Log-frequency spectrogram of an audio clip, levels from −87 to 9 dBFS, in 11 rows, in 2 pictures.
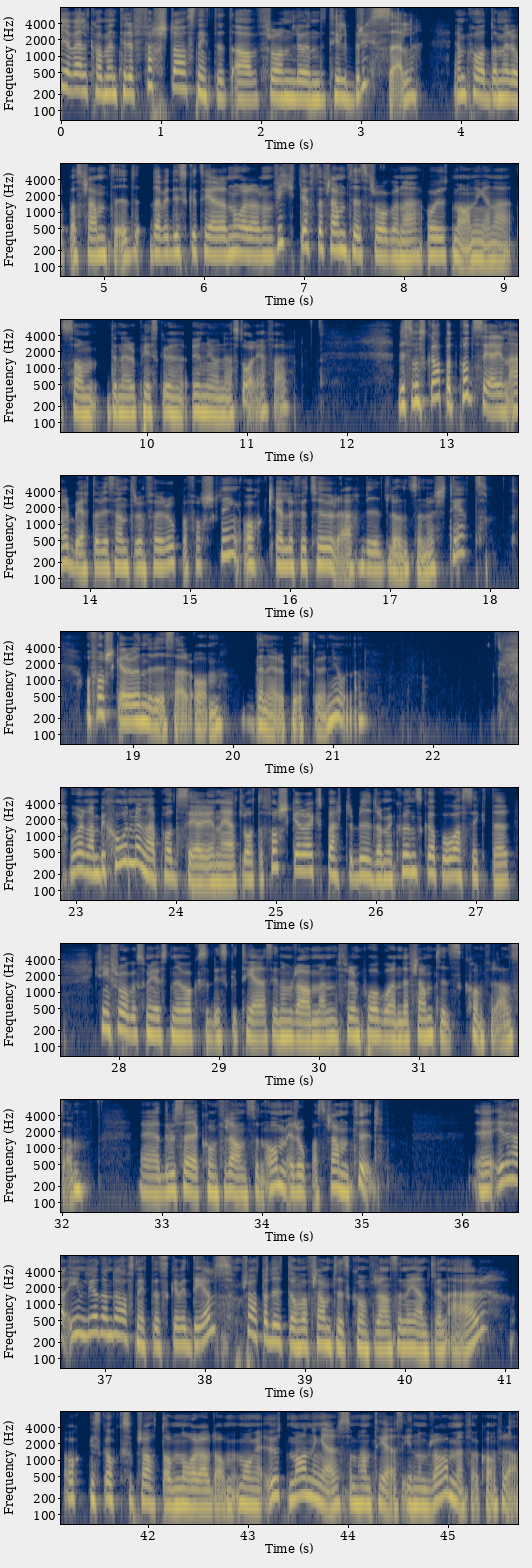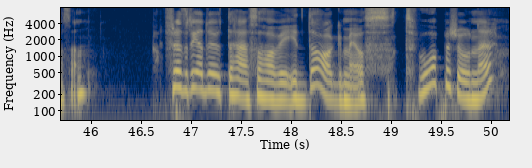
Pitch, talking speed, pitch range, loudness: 170 Hz, 165 wpm, 155-200 Hz, -19 LUFS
